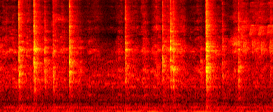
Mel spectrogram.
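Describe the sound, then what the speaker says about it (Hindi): A homemade herbal toner with lemon juice is mixed in a bowl, with a series of clinking taps of a utensil against the dish, quick clusters early and a louder strike near the end, heard alone without talk. "आप लोगों ने इसको इस तरह से अच्छे से मिक्स कर लेना पहले"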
